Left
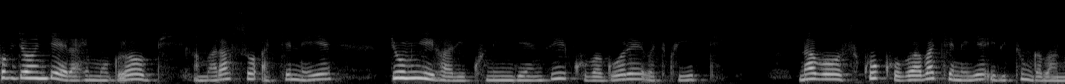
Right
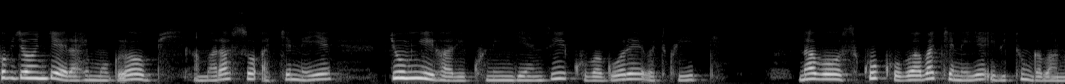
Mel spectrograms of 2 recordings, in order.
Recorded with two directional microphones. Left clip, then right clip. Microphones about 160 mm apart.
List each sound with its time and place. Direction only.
0.0 s a woman's voice: 20° right (ahead or behind)
8.0 s a woman's voice: 25° right (ahead or behind)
